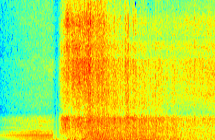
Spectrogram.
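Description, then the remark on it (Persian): A humming engine drone gives way to a sudden loud blast, followed by a sustained heavy roar and rumble of Israeli fighter jets passing overhead and several explosions at night in the Gaza Strip, with no talking. “غرش جت‌های جنگی اسرائیل و سپس صدای چندین انفجار.”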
